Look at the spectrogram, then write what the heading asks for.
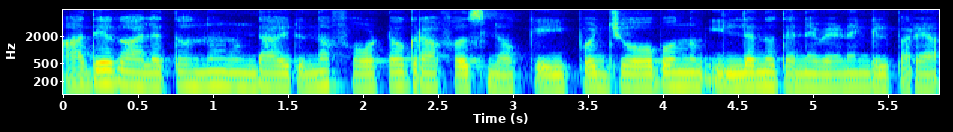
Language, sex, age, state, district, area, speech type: Malayalam, female, 18-30, Kerala, Kannur, rural, spontaneous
